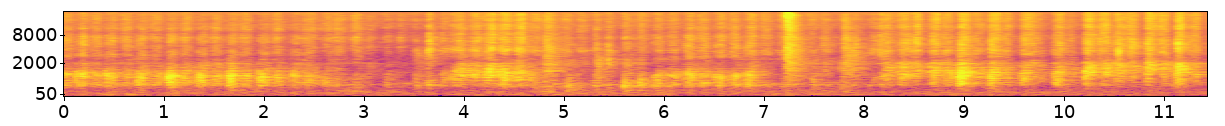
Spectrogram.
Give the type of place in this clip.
restroom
